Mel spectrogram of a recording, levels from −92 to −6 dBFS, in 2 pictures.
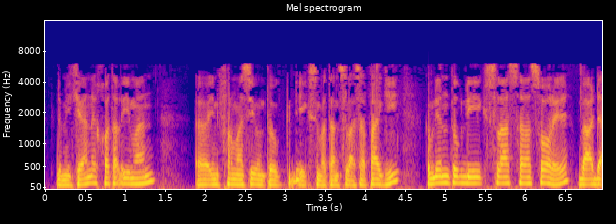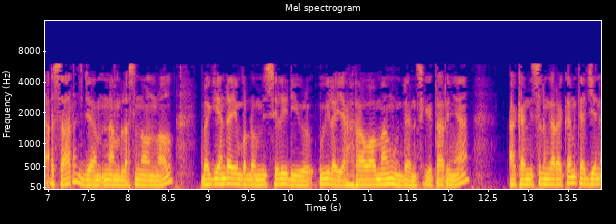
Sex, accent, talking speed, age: male, native, 135 wpm, 30-49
